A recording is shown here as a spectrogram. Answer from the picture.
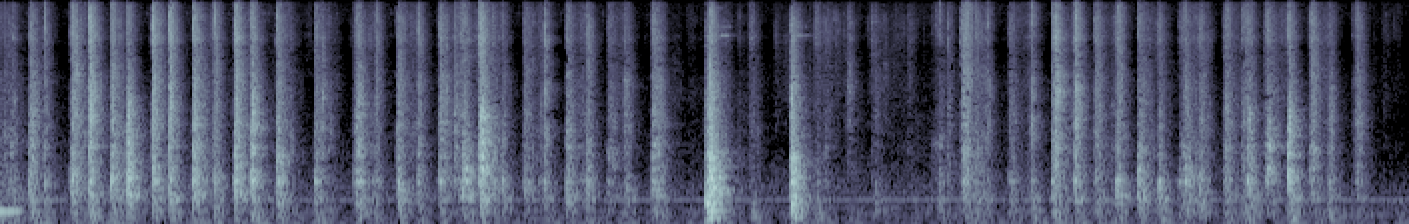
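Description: A deck of cards being shuffled in the hands: a rapid, uneven run of soft card clicks and flicks, with two louder snaps a little past halfway.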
